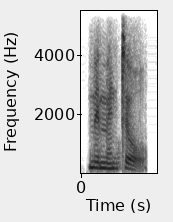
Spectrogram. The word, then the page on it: memento: Indian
